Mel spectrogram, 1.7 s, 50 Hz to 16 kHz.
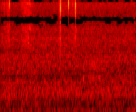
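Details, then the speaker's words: York air handler blower motor running on a new run capacitor (old one open) while amp draw is checked, 3.5–3.8 A measured against a 2.2 label: steady hum and airflow rush, no knocking or surging, normal. "wait a split second and sure enough she fires up"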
